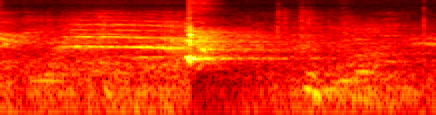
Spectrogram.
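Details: Dog (Canis familiaris), bark: barking on command during training.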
